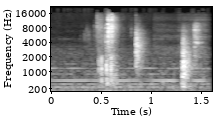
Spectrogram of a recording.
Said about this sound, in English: A fistful of dice dropping them everywhere.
